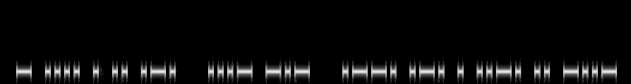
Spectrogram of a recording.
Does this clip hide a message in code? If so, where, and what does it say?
Yes: Morse code from 0.2 to 6.2 s, heard as a keyed tone, about 25 wpm, 600 Hz. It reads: THEIR VK PREFIX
